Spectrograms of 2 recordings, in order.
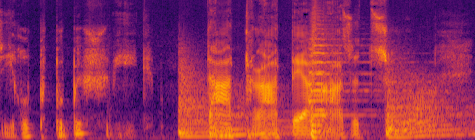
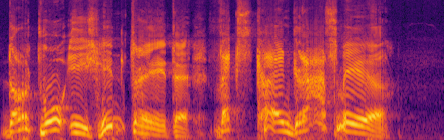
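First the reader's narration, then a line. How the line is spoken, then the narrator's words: Hare shrieking. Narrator (German): kreischte der Hase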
